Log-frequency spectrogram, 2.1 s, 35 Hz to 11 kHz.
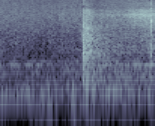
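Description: A man blowing into the mouthpiece of an AlcoScan EBS-010 breath-alcohol tester to give a breath sample. The breath starts suddenly about a second in and goes on as a steady rush of air for about a second.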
